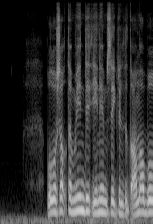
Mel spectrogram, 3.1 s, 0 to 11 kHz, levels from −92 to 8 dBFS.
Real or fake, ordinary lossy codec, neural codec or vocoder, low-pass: fake; none; autoencoder, 22.05 kHz, a latent of 192 numbers a frame, VITS, trained on many speakers; none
